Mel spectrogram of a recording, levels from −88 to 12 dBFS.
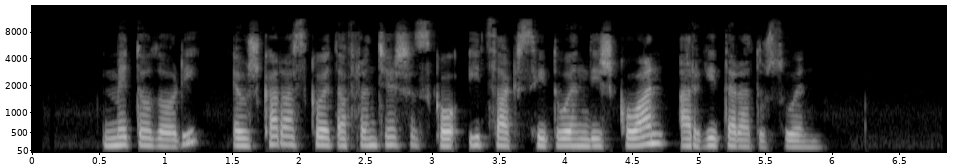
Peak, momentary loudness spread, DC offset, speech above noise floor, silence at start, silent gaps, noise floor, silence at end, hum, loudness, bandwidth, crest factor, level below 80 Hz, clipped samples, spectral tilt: -4 dBFS; 8 LU; under 0.1%; 49 dB; 0.55 s; none; -70 dBFS; 0.95 s; none; -22 LUFS; 11.5 kHz; 18 dB; -72 dBFS; under 0.1%; -5.5 dB/octave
